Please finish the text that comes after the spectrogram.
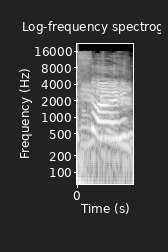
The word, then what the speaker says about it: Thyme: Time. The H is like silent. The herb, yeah. The H is silent, yeah. Okay, gotcha. Time like the herb.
